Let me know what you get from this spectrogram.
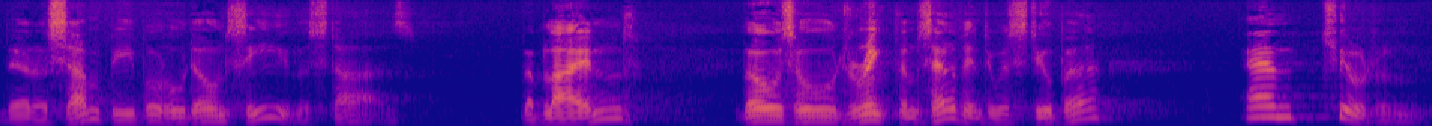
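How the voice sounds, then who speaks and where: An actor playing a calm, lecturing astronomer in a 1950s radio drama, measured in manner. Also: male voice, mid-range voice. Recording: muffled old radio broadcast with reverb.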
